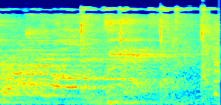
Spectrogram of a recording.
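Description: A basketball bouncing on a hardwood gym floor, with players' voices and calls ringing around the gym.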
